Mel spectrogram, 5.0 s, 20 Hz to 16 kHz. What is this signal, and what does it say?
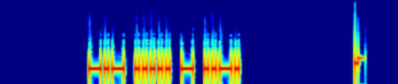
Morse code, heard as a keyed tone, about 25 wpm, 700 Hz. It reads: K5TF
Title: Easy Call Signs - 25wpm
